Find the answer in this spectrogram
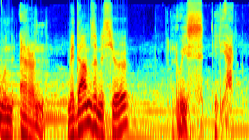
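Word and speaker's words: Lluís Llach: Vous pouvez prononcer euh, le nom Il s'appelle Louis Yac, de l a c h Louis Liac.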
